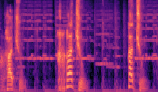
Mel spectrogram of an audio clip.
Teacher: El que tiene más ronquido va a ser esta consonante, la, la Q y la H, que viene a ser una oclusiva aspirada, o sea, es una Q con ronquido y a la vez hay un ligero soplido al momento de pronunciar. Por ejemplo, hachun, hachun, hachun.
